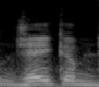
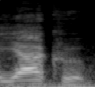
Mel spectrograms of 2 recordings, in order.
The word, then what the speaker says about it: Jakub: Okay, so now it's one time, but your name is Jacob, not Jakub.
